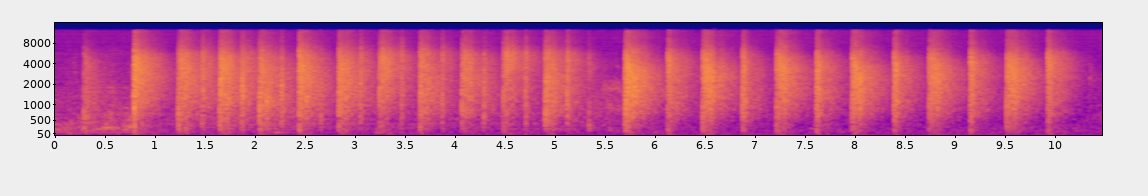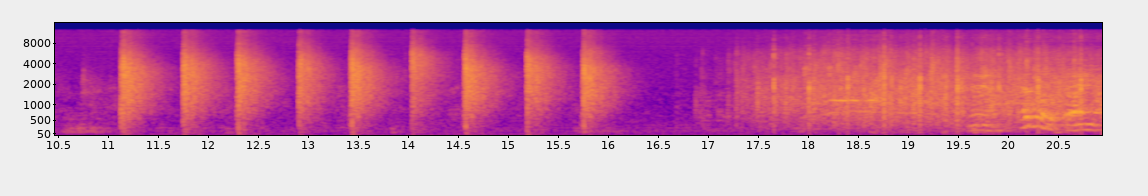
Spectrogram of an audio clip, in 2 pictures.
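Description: A whip cracked over and over in quick succession, about two sharp cracks a second, with a brief pause about ten seconds in before a second run of cracks. Audience applause follows from about seventeen seconds.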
